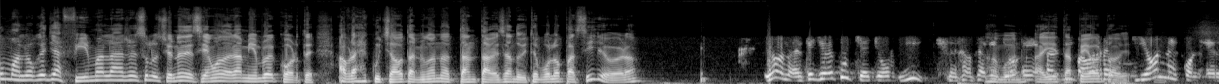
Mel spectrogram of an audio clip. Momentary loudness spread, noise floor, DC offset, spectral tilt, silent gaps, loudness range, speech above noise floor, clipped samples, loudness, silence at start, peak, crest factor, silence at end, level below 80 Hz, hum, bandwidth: 7 LU; -33 dBFS; under 0.1%; -6.5 dB/octave; none; 3 LU; 20 dB; under 0.1%; -13 LUFS; 0 s; 0 dBFS; 12 dB; 0 s; -38 dBFS; none; 15.5 kHz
